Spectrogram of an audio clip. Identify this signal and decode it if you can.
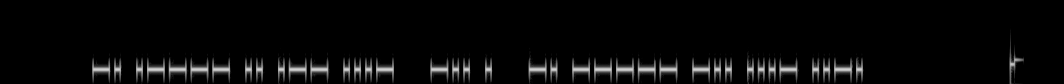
Morse code, heard as a keyed tone, about 22 wpm, 700 Hz. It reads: N1IWV DE N0DVF
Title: USA Callsign DE Callsign - 5 Characters - 22wpm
